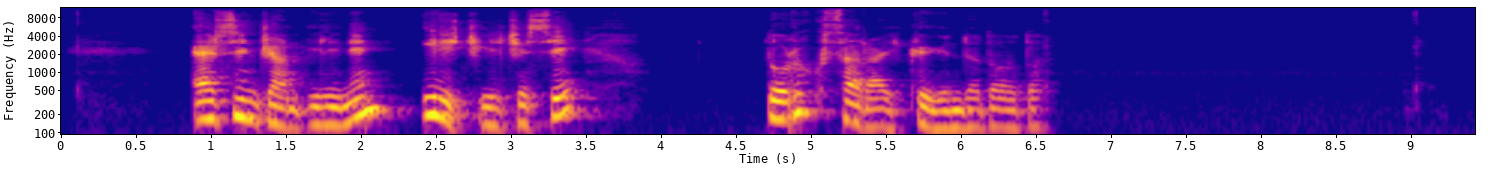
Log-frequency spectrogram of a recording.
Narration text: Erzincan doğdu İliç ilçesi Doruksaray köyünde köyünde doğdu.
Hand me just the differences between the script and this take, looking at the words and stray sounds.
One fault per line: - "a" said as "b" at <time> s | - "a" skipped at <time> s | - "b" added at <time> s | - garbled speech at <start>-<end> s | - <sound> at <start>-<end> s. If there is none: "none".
- "doğdu" said as "ilinin" at 1.6 s
- "köyünde" skipped at 6.2 s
